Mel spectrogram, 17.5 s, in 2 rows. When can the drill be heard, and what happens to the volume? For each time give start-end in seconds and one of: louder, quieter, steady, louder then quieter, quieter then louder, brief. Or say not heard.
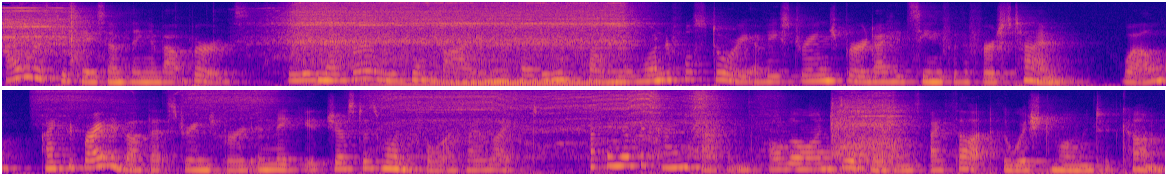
0.0-4.7 quieter then louder
8.9-15.4 louder.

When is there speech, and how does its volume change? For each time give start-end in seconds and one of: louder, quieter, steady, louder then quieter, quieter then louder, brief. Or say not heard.
0.0-17.4 steady.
